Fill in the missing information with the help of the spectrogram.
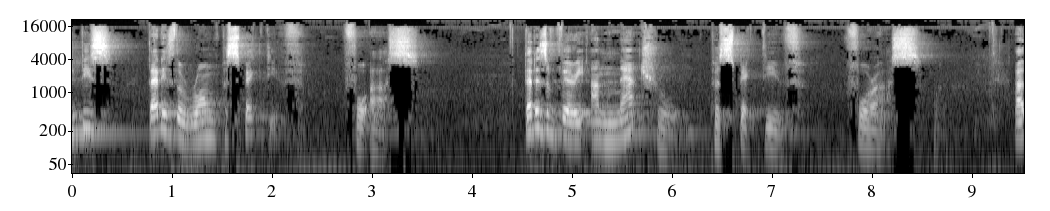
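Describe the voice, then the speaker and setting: A man's voice: on the high side, fairly bright tone, a little hiss or hum. A middle-aged man preaching a sermon in a conversational way, often repeating words as he starts a sentence. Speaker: pastor.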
